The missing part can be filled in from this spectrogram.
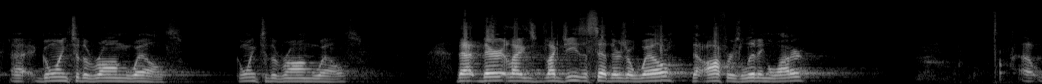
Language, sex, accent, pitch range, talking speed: English, male, American, 150-175 Hz, 145 wpm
